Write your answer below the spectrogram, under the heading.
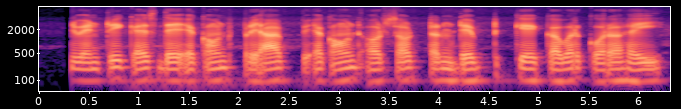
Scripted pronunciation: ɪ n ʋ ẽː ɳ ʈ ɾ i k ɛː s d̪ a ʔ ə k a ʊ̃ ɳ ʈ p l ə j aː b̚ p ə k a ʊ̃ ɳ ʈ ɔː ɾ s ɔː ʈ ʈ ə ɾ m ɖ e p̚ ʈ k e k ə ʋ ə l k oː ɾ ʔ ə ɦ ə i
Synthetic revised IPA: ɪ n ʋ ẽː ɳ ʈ ɾ i k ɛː s d̪ e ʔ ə k a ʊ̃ ɳ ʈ p ɾ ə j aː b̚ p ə k a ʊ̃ ɳ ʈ ɔː ɾ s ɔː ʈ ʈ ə ɾ m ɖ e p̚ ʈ k e k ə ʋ ə ɾ k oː ɾ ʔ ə ɦ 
